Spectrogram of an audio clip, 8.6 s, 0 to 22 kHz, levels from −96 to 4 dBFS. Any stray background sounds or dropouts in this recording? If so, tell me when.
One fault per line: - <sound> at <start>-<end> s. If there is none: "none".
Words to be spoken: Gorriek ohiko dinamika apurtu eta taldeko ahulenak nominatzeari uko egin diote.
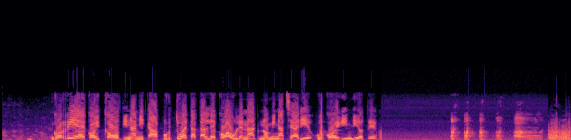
- laugh at 6.8-8.2 s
